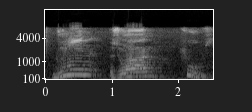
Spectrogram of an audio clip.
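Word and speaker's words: Nguyễn Xuân Phúc: In January 2023, which country's president Nguyen Xuan Phu, right, that's the pronunciation है ना, Nguyen Xuan and Phu, okay, resigned from his post.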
